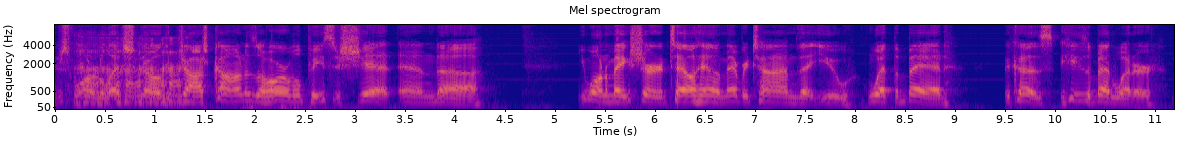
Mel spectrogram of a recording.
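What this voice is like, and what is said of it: Put-on Arkansas accent. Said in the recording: “This is an Arkansas accent here”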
